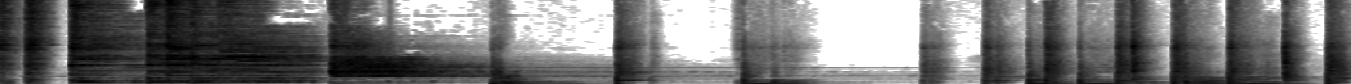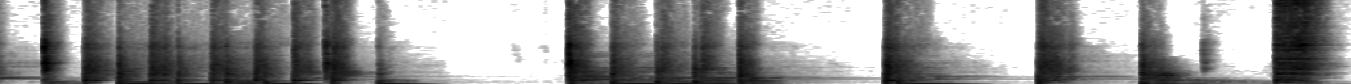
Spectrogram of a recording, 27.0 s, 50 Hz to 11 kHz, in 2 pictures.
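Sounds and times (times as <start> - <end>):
drum kit hits: 0.0 - 6.6.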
